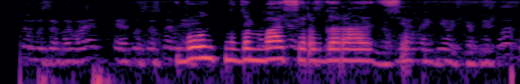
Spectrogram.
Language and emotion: Russian, sad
